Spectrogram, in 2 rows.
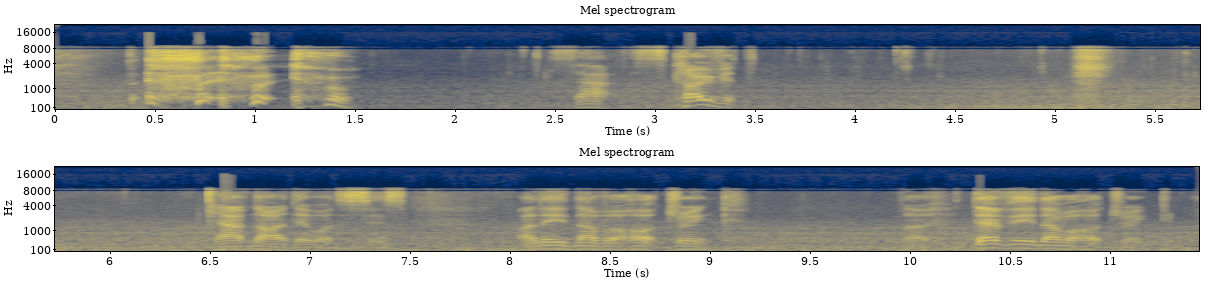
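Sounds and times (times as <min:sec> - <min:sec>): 
harsh rasping coughing fit: 0:00.4 - 0:01.5
speech: 0:00.4 - 0:01.6, 0:02.6 - 0:03.6, 0:06.5 - 0:09.3, 0:10.0 - 0:11.4.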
